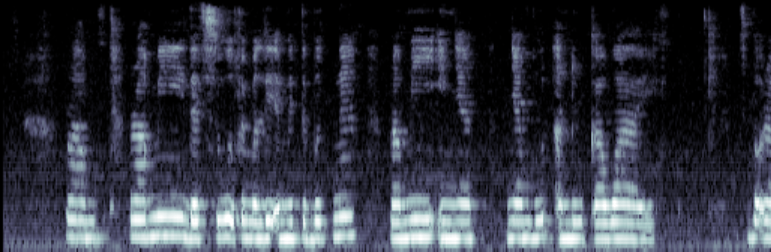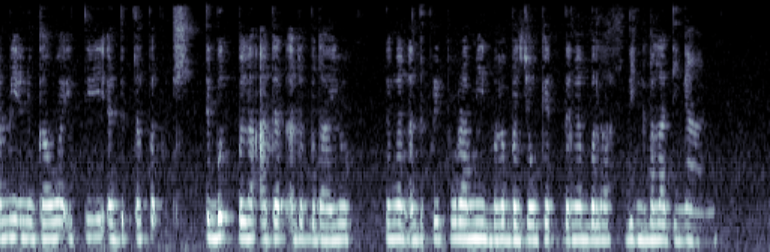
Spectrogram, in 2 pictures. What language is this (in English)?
Bukar-Sadung Bidayuh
